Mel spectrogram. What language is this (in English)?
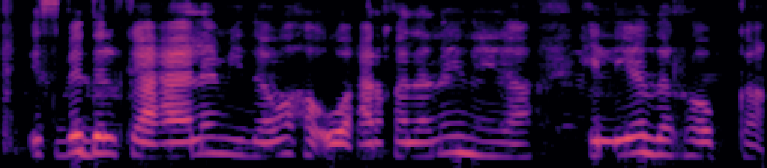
Somali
